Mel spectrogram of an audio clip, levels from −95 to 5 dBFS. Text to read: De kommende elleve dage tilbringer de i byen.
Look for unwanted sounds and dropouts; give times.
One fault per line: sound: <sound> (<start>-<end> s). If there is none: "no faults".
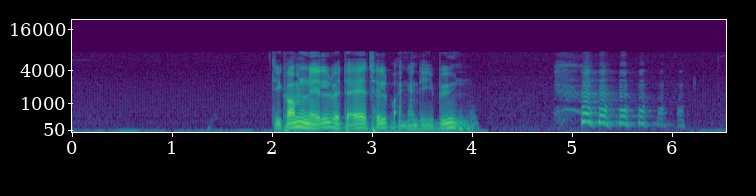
sound: laugh (4.8-6.1 s)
